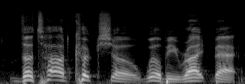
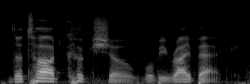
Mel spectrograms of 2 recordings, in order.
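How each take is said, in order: First: It is said with more enthusiasm. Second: It is said flatly, with little enthusiasm.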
